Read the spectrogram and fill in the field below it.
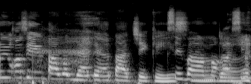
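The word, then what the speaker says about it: attaché case: Pero yung kasi yung tawag natin, attache case. Si mama kasi attach case kasi ang tawag niya sa ano niya. Yung Pero mga... ang alam ko ang tamang pronunciation, attache case. Hindi siya attache case.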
